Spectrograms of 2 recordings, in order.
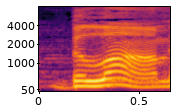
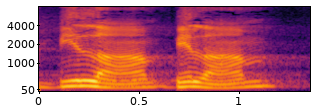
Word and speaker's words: Balaam: Now, Balaam, it's pronounced actually Bilam, was one of the worst persons one could be, the opposite of Abraham in rabbinic literature and in biblical literature as well.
